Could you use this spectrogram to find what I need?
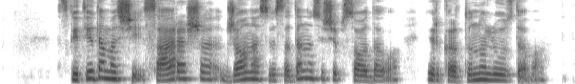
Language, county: Lithuanian, Kaunas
